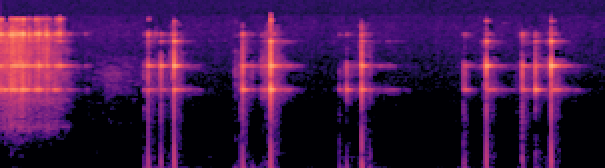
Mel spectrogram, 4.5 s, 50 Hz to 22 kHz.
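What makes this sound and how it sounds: A clear drinking glass, partly filled with peppercorns or grains and held in the hand, is tapped with the fingernails. A quick bright rattling flurry opens the clip, then short groups of two or three sharp, high clinks follow. Each clink rings near 3 kHz and dies away almost at once.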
